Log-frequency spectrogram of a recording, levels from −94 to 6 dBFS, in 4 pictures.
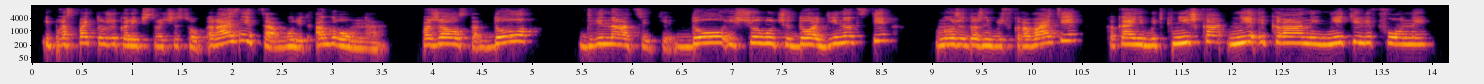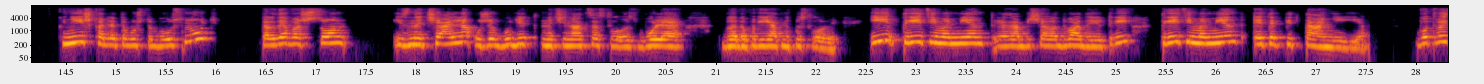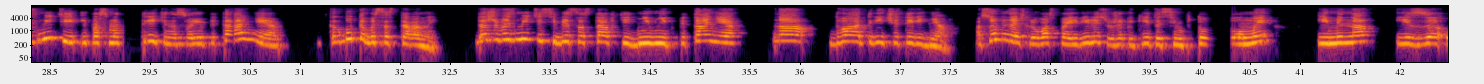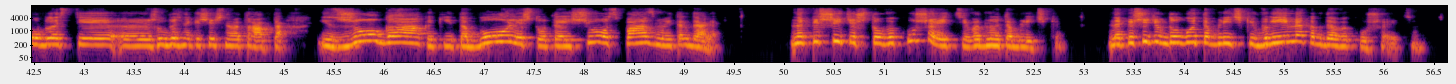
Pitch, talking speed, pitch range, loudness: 245 Hz, 120 wpm, 200-275 Hz, -16 LUFS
